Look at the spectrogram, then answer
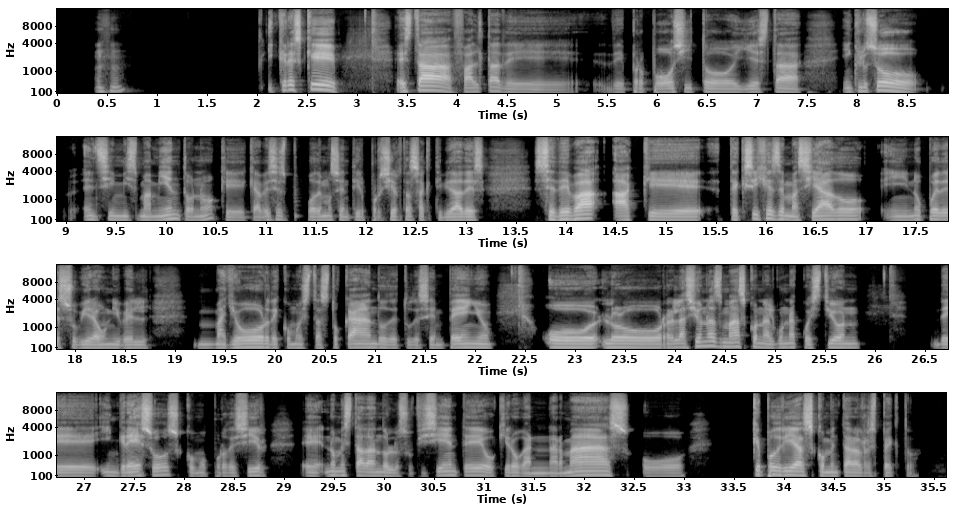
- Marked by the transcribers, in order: none
- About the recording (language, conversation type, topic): Spanish, advice, ¿Cómo puedo encontrarle sentido a mi trabajo diario si siento que no tiene propósito?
